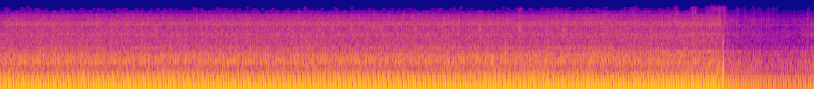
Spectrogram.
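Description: Heavy diesel idling with an irregular lope and shake in the rhythm until it shuts off near the end; rough running at idle.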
